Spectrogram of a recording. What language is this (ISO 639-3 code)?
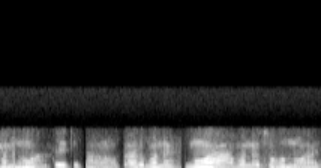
ori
